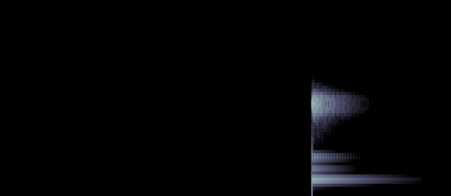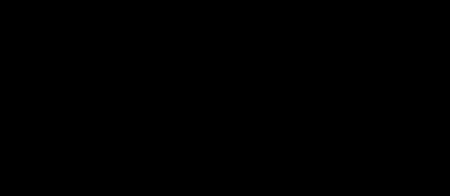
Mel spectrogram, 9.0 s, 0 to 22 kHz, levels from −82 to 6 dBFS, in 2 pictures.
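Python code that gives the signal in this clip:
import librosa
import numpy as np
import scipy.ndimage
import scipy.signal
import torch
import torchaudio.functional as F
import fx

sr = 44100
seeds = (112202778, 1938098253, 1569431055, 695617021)

y = fx.risset_drum(sr, seeds[0], length_s=1.1, hz=360.0, decay_s=1.26, noise_hz=2500.0, noise_width_hz=740.0, noise_pct=60)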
